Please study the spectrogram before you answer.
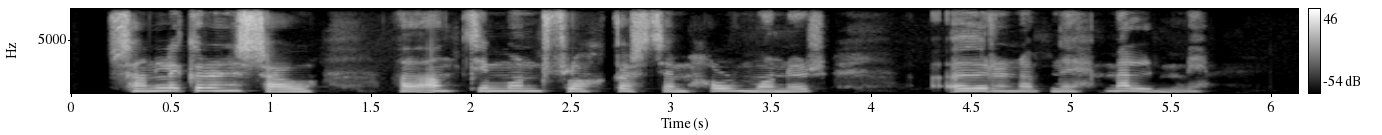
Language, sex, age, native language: Icelandic, female, 18-19, Icelandic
